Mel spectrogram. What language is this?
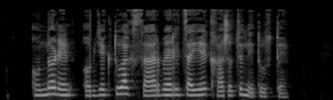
Basque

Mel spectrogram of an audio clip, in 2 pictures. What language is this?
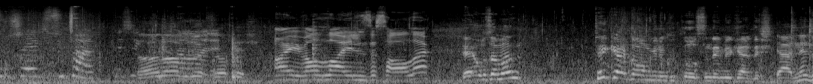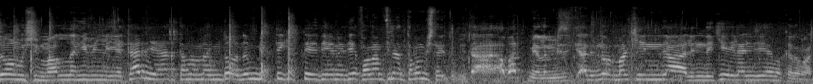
Turkish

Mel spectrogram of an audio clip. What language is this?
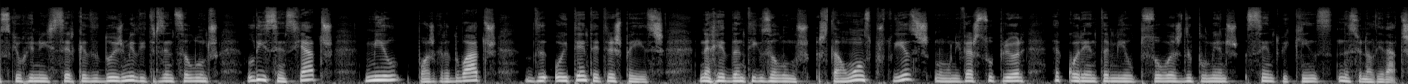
Portuguese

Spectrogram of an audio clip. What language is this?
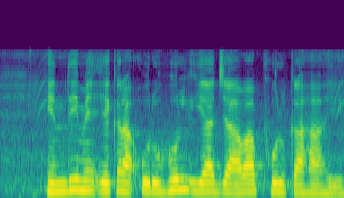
Magahi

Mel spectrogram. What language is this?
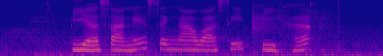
Javanese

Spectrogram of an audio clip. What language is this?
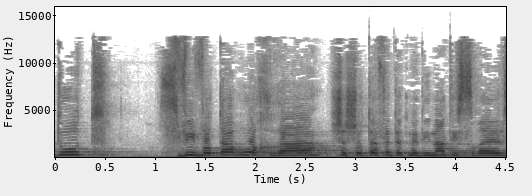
Hebrew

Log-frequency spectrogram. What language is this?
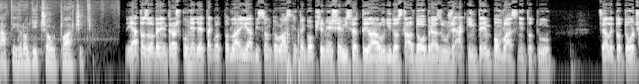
Slovak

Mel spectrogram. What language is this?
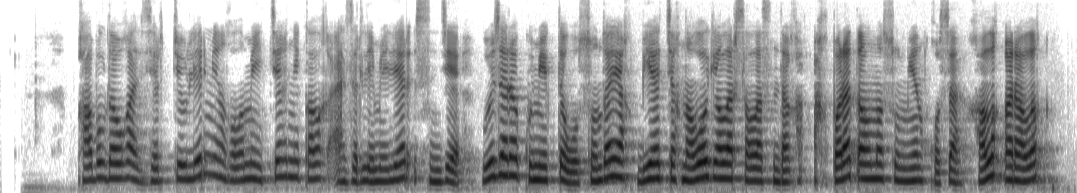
Kazakh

